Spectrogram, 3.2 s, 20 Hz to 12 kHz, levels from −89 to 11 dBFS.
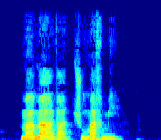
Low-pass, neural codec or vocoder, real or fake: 10.8 kHz; codec, 24 kHz, 0.9 kbps, WavTokenizer, medium speech release version 1; fake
